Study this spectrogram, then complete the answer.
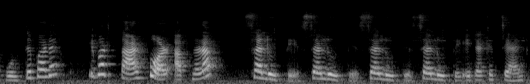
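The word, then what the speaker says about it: salute: অপরের হয়ে করা যায় এটা হচ্ছে স্যালুটে বা এটাকে স্যালুটও বলা যায় স্যালুতে বলাটাই বেটার হবে স্যালুতেই অথেন্টিক প্রোনাউন্সিয়েশন স্যালুতে স্যালুতে স্যালুতে এভাবে আপনারা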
